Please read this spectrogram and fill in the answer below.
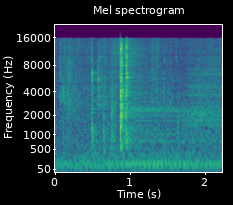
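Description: Two light metallic clinks from a guitar's strap and its strap-lock hardware being handled while the twisted strap is worked loose, the second, about a second in, the louder. A steady low hum runs underneath.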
